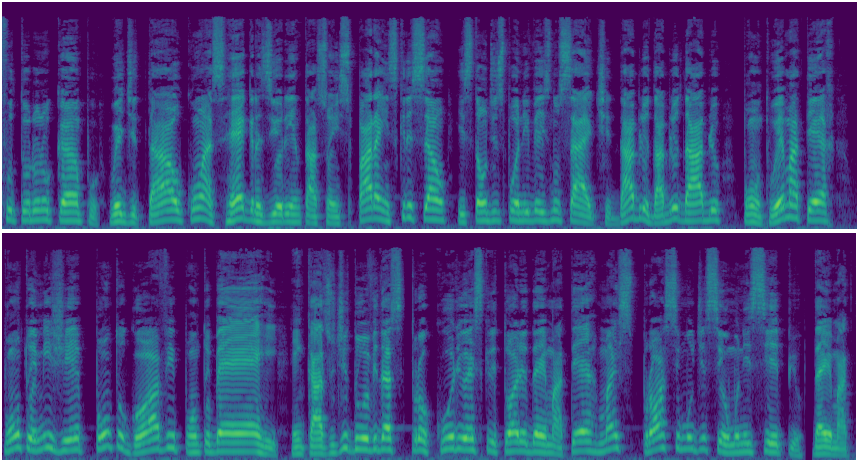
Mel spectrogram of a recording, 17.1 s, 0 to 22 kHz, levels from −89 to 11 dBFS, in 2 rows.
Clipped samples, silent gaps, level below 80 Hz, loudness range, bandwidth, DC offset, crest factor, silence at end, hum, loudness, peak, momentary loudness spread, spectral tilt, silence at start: under 0.1%; 16.59-16.66 s; -62 dBFS; 2 LU; 17 kHz; under 0.1%; 18 dB; 0.05 s; none; -23 LUFS; -4 dBFS; 7 LU; -4.5 dB/octave; 0 s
